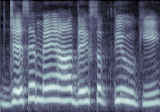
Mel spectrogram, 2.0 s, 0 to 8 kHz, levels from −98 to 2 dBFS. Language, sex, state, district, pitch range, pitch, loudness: Hindi, female, Uttar Pradesh, Jyotiba Phule Nagar, 275-325 Hz, 305 Hz, -14 LUFS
